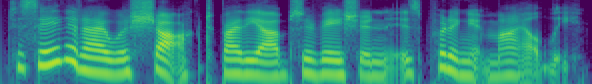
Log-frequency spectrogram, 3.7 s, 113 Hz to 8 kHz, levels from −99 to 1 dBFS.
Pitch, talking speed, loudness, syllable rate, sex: 210 Hz, 210 wpm, -19 LUFS, 5.3 syllables/s, female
